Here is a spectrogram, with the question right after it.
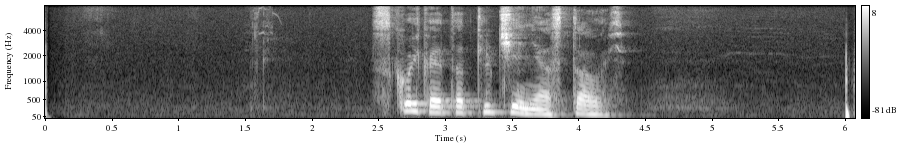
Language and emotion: Russian, neutral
